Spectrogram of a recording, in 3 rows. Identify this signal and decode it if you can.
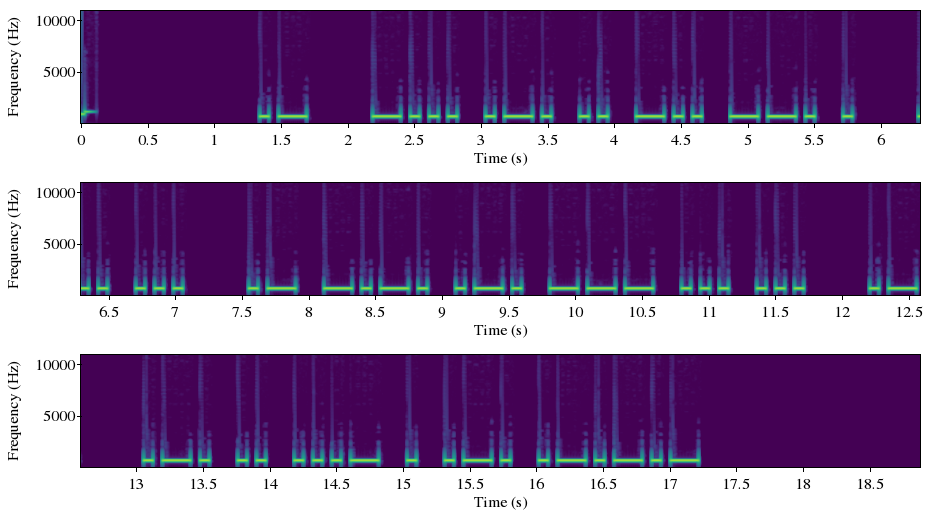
Morse code, heard as a keyed tone, about 17 wpm, 700 Hz. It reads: A BRIDGE IS ACROSS A RIVER.
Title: Sentences from Top 1200 Words 17wpm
